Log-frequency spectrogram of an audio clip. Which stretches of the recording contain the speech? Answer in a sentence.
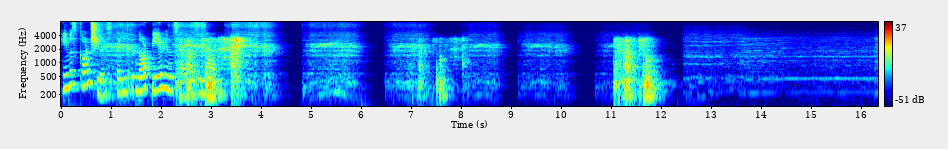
You can hear the speech from 0.0 to 3.3 s.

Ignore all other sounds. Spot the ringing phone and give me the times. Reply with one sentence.
The ringing phone can be heard from 2.2 to 3.6 s, from 6.9 to 8.1 s and from 11.1 to 11.8 s.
